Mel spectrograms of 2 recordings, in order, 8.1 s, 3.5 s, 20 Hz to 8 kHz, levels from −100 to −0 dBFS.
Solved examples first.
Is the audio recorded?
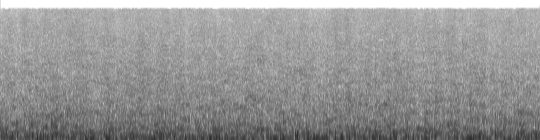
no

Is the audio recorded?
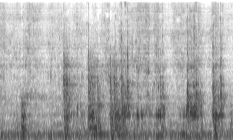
no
